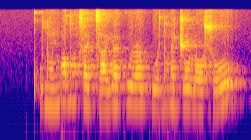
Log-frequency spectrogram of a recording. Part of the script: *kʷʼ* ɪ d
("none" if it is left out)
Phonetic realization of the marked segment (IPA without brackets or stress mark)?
kʷʼ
